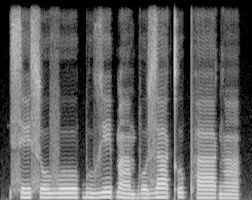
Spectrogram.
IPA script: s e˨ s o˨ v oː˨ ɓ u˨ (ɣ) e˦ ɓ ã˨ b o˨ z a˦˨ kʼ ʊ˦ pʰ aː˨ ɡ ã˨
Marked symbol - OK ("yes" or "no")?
yes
